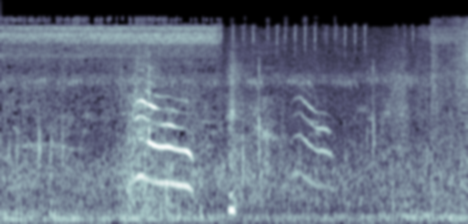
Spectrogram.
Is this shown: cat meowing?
yes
